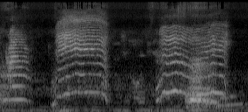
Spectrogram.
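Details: Kittens waiting at the door as the mother cat Chloe gives birth give three long, loud, drawn-out meows, each about a second, with a soft voice murmuring in the background.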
